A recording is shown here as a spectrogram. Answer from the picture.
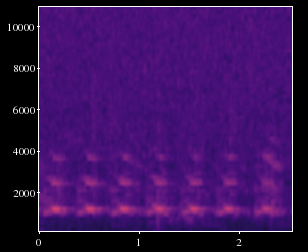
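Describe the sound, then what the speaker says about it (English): Seagulls calling repeatedly in a steady rhythm of honking cries, fairly faint and distant, carried over a low background rumble. "That's seagulls, if you can hear them, probably can."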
